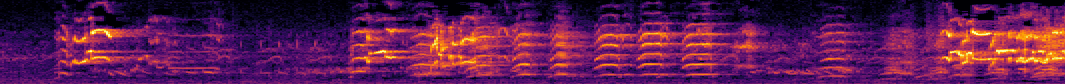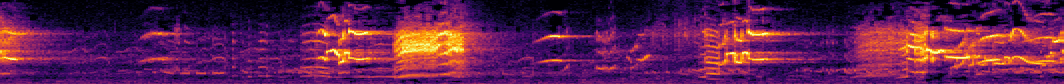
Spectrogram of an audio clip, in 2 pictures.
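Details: Several rainbow lorikeets feeding at an Australian backyard station, mixing rapid chattering chirps with loud, buzzy screeches in irregular bursts throughout.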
